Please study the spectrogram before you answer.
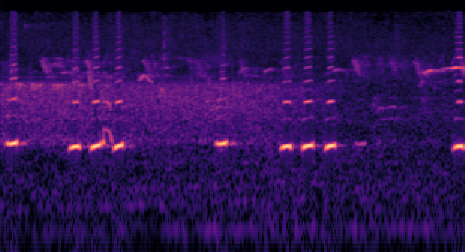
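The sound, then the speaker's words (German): A hoopoe calls near a vineyard with soft, hollow, low hoots. Two bursts of three notes are separated by single notes, and faint higher chirps come in above them. “Und das Schöne ist, dass dieser Ruf, der hier, ihm eben auch den Namen gegeben hat. Zumindest den lateinischen. Upupa Epops heißt er da.”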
